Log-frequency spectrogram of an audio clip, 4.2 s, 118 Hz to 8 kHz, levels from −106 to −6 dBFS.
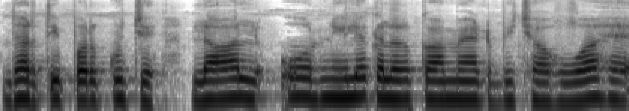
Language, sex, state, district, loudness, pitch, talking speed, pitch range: Hindi, male, Uttar Pradesh, Shamli, -17 LUFS, 190 Hz, 170 wpm, 180-195 Hz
